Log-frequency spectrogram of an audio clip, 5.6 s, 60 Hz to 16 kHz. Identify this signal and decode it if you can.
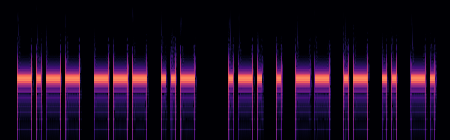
Morse code, heard as a keyed tone, about 20 wpm, 700 Hz. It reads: YOU REMAIN
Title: Sentences from Top 1200 Words 20wpm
